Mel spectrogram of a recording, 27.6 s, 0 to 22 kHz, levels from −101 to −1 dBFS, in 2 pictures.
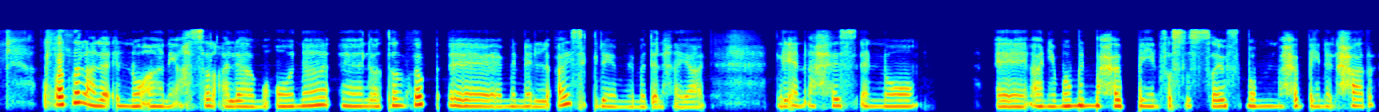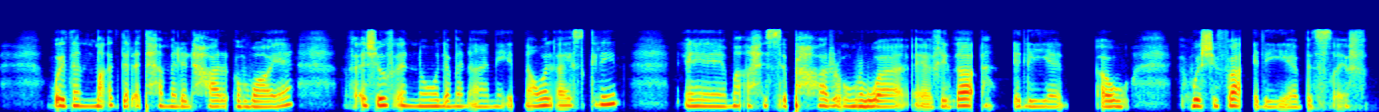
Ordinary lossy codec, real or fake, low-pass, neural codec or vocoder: none; fake; 7.2 kHz; codec, 16 kHz, 8 kbps, FunCodec, trained on LibriTTS, 25 frames a second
